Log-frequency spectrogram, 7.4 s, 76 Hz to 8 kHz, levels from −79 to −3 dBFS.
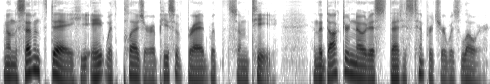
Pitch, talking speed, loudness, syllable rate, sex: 105 Hz, 205 wpm, -20 LUFS, 5.6 syllables/s, male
